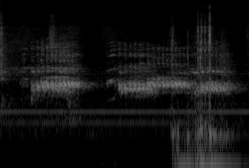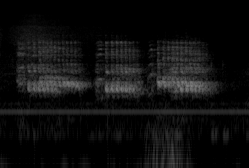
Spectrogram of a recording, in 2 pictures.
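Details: A Sandhill Crane call, heard at a nature centre display at Tiny Marsh, Ontario: five loud, rolling, rattling calls, each under a second long, over steady electrical hum and a brief knocking thump.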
